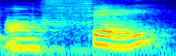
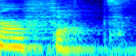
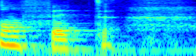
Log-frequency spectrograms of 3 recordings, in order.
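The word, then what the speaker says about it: en fait: it's supposed to because in French often you will not pronounce the end of the word unless there's an e or something that symbolizes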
